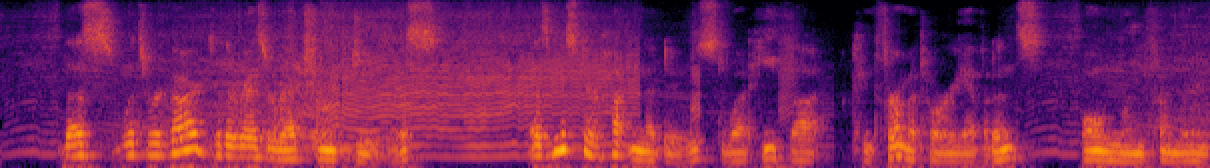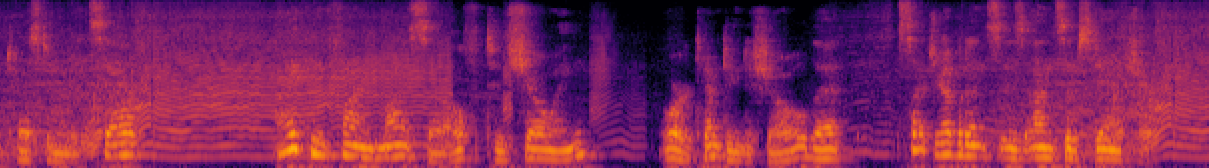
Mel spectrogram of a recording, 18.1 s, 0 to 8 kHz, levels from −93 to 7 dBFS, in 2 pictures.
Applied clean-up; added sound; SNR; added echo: none; Motorcycle; 12 dB; reverberation time 0.3 s.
